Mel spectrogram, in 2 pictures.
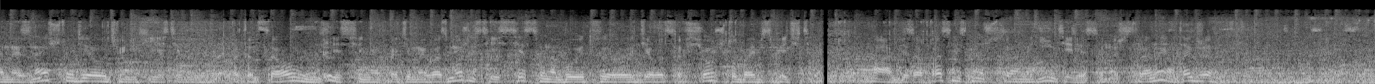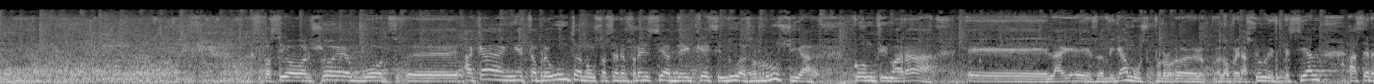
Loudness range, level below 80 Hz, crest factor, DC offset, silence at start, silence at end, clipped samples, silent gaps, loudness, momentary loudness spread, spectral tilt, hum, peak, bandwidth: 1 LU; -34 dBFS; 12 dB; under 0.1%; 0 s; 0 s; under 0.1%; none; -17 LUFS; 2 LU; -4.5 dB/octave; none; -4 dBFS; 13.5 kHz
